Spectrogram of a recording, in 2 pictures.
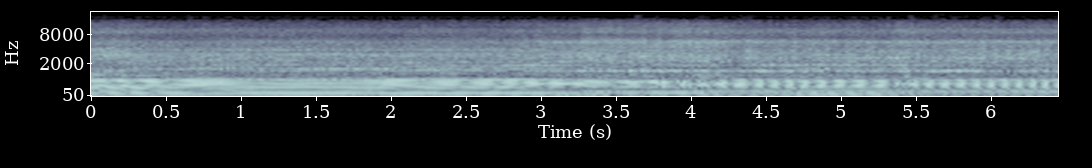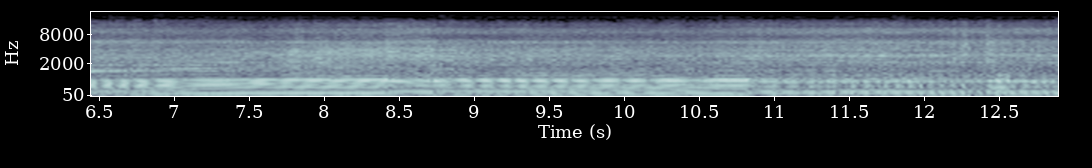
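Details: Restored 1978 Honda XR75, last run around 1989, ridden after a misset adjustment was corrected per the manual: the little single pulls cleanly through repeated rev rises and gear changes, with no popping or hesitation; normal running.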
